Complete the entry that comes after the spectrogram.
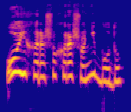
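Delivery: high, delighted quick agreement; радостно. A narrator's reading. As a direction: agree happily, jumping up in pitch. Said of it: "захлопала Марина в ладоши". (радостно, высоким голосом)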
